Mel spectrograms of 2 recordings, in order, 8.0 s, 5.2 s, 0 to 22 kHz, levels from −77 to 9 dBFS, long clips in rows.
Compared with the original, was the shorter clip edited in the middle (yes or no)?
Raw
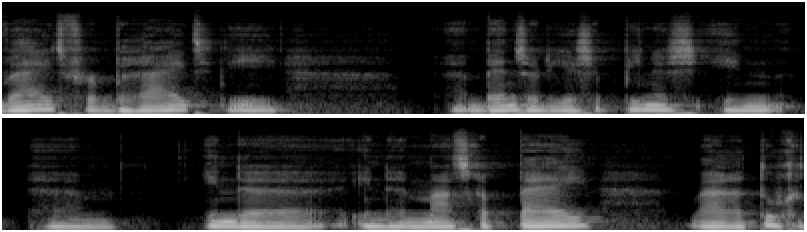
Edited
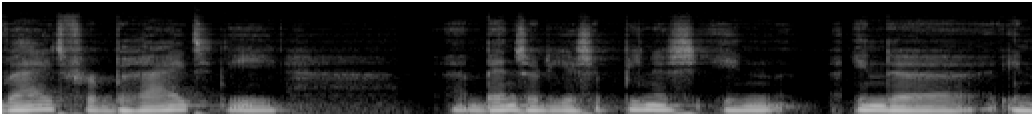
yes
